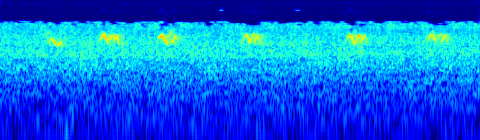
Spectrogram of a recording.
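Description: A small bird repeating a short, quick chirp about once a second, six times, over a steady outdoor background hiss.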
